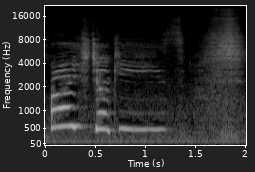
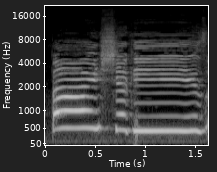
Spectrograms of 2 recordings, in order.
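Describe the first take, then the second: First: Put-on high, slow, soft child's voice; sweet little voice. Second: Put-on high, loud little child's voice; toddler saying bye. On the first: Grandma recalling her grandson's goodbye, high and soft. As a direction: coo it like a tiny grandson. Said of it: "His sweet little voice". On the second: Grandson calling goodbye to his Shuggies, high and bright. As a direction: chirp it like a tiny grandson. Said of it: "the first time he was like".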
